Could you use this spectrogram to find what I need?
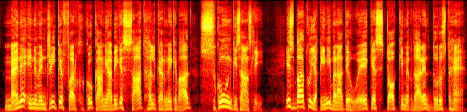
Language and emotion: Urdu, happy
